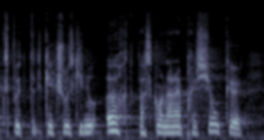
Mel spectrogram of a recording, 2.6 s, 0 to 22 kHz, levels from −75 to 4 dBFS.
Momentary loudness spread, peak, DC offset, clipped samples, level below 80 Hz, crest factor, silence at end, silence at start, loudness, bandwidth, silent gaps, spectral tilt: 5 LU; -10 dBFS; under 0.1%; under 0.1%; -58 dBFS; 18 dB; 0.05 s; 0 s; -27 LUFS; 16.5 kHz; none; -4.5 dB/octave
